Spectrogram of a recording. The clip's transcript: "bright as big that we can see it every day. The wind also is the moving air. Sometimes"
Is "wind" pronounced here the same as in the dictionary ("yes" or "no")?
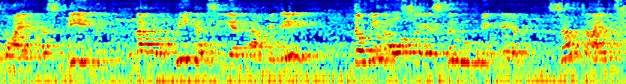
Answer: no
